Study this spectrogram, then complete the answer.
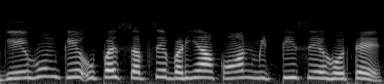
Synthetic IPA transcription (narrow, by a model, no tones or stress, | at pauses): ɡeːɦumkeuːpəɾsɐbsebɐɽ̤ijãkɔːnmɪʈːiseɦoːt̪eː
